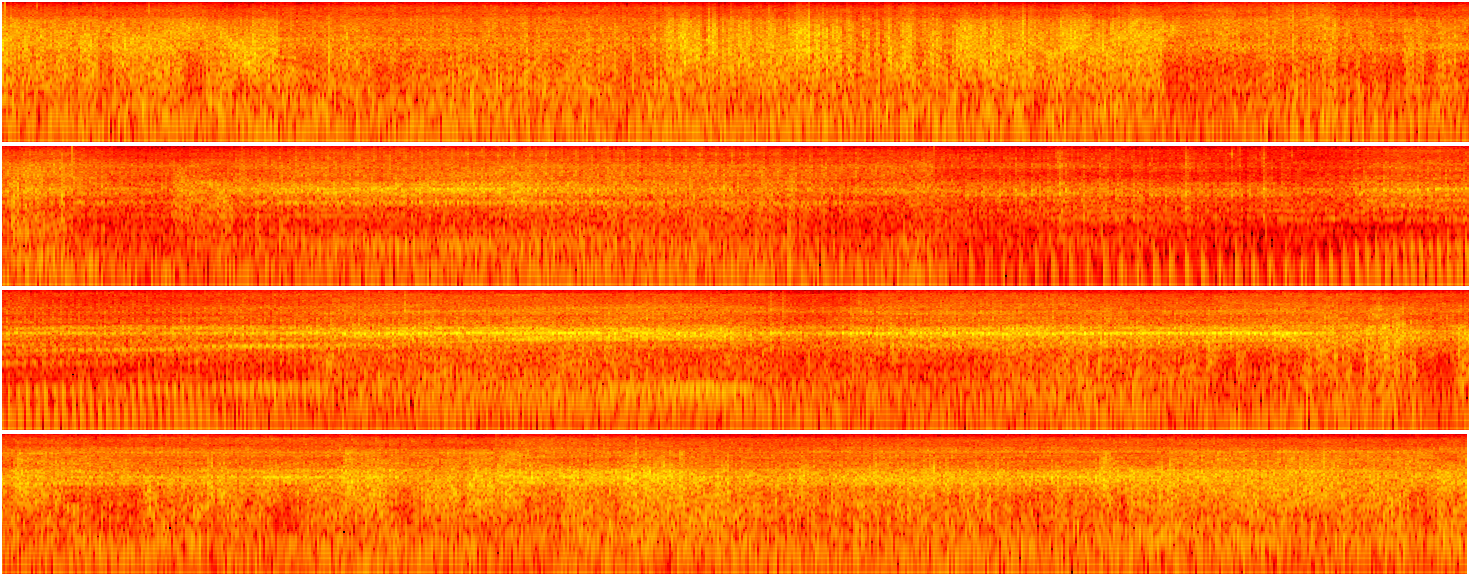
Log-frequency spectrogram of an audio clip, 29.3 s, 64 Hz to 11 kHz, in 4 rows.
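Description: Honda CRF300L's single-cylinder engine running under way, with the engine note rising and falling through the gears about halfway through.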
